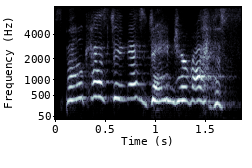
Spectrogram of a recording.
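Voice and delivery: piercing, shrill, high-pitched shout. During a tabletop game, as a player rolls the dice: yelling. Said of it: "and I'm gonna yell".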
